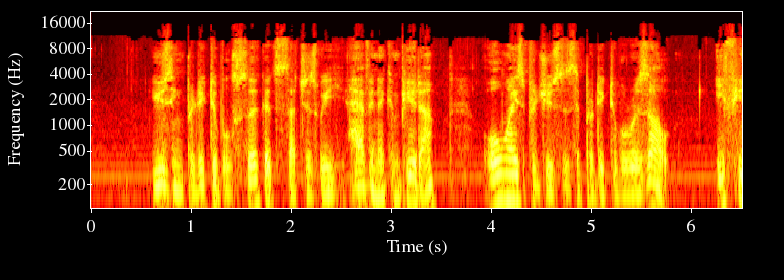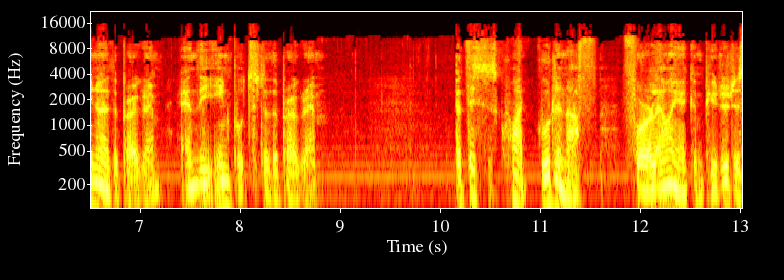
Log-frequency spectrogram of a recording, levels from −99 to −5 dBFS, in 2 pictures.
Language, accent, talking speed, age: English, Australian, 170 wpm, 50-69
